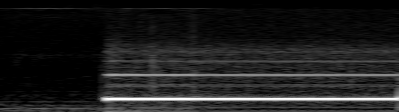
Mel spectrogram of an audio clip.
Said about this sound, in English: It's ringing, but it's not ringing here.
